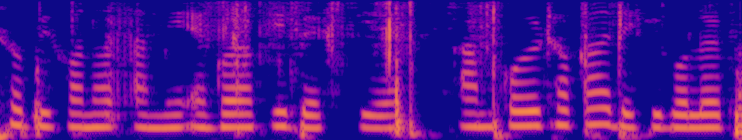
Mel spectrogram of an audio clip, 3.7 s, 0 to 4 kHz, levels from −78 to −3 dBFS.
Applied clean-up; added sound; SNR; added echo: classical method Wiener filter.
